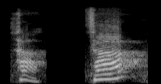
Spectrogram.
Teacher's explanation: জিহ্বার আগা দাঁতের আগা লাগিয়ে তারপর উচ্চারণ করতে হবে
